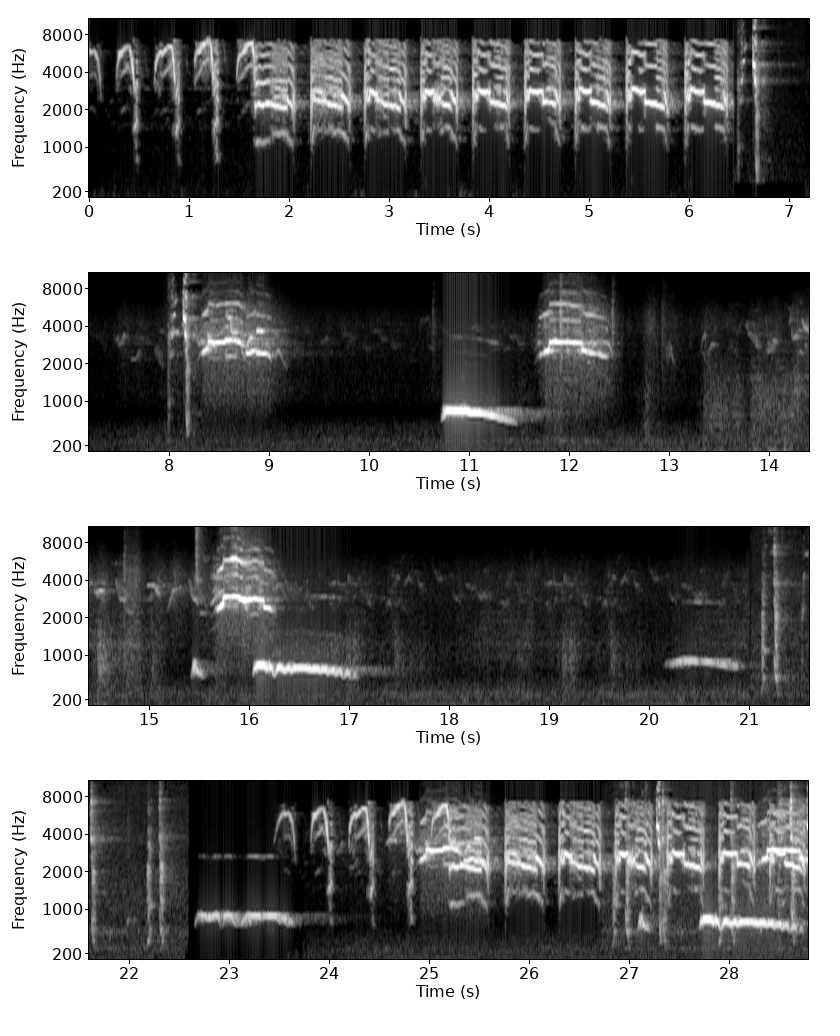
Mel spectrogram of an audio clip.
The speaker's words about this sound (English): Let's go now to the sounds of predatory birds.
